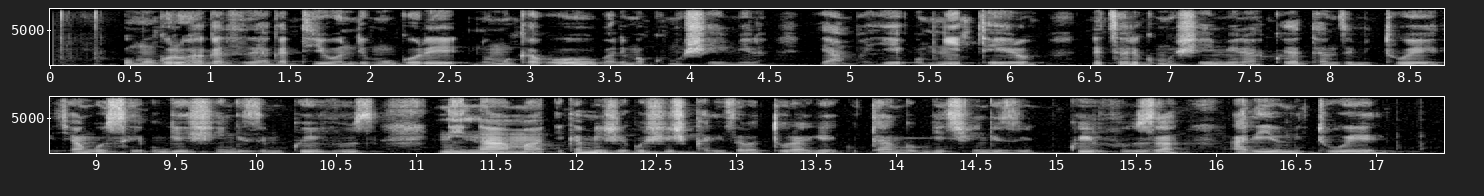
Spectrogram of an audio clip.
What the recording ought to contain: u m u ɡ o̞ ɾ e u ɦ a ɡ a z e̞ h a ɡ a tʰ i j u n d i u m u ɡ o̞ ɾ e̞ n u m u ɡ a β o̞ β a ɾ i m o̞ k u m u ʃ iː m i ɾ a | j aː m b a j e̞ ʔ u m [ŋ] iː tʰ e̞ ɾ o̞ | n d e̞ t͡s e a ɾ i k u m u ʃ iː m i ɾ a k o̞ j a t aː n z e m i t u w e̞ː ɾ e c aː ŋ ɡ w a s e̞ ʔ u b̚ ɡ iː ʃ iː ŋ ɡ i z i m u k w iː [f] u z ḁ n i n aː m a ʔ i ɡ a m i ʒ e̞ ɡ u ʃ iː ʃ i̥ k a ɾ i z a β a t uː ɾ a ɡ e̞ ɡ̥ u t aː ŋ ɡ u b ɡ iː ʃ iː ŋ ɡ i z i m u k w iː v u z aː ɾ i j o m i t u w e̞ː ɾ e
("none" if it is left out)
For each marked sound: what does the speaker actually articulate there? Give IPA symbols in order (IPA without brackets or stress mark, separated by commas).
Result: ŋ, v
